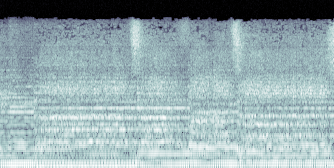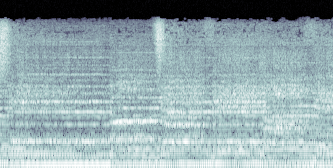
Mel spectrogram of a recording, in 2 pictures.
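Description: A choir singing a hymn over a low, steady accompaniment, with long held chords that change every second or two.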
